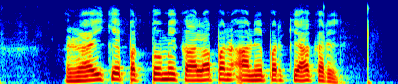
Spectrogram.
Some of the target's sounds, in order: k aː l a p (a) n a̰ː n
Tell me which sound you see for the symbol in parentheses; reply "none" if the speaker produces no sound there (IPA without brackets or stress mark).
ə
